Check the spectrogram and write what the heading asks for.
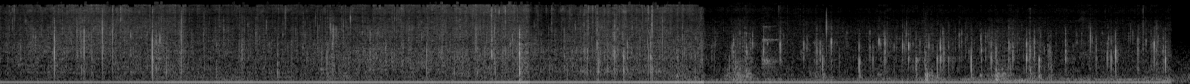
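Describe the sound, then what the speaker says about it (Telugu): Marinated chicken pakoda pieces frying in hot oil, a dense continuous crackling sizzle with fine popping, steady and close, with a constant low electrical hum underneath. "మనం ఇందాక మ్యారినేట్ చేసి పక్కన పెట్టుకున్నటువంటి చికెన్ని కొద్దిగా వేసి వేయించుకోండి"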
